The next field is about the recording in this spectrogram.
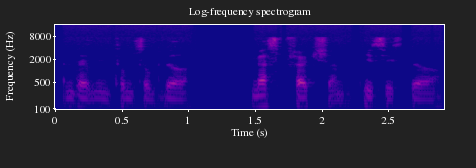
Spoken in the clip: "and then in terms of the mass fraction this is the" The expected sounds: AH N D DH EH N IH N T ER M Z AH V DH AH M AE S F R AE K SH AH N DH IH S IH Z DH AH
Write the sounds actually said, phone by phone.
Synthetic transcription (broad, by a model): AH N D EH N IH N T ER M S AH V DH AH M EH S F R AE K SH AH N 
